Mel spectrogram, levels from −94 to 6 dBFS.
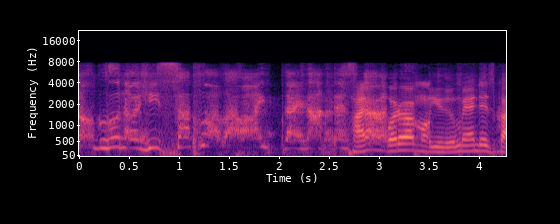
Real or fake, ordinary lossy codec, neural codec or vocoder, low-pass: fake; none; codec, 16 kHz, 0.8 kbps, ZipCodec; none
